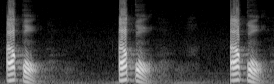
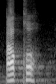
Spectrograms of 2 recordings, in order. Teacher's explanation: Artinya tidak mengalir keluar, suara itu tertahan, terputus. Kemudian tidak mengeluarkan nafas, ya. Kalau kita perhatikan tidak mengeluarkan nafas. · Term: qaf sukun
